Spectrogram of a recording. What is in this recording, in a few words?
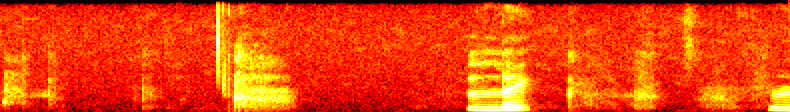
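"lick", spoken word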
